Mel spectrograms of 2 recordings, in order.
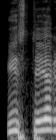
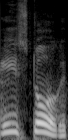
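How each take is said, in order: First: The second syllable sounds like 'stair'. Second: The second syllable sounds like 'store'. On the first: The speaker calls it wrong. "रीस्टेयर नहीं बेटा" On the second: The speaker calls it right.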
